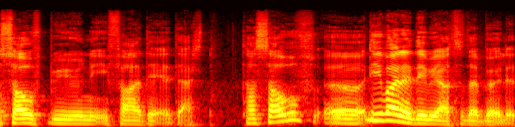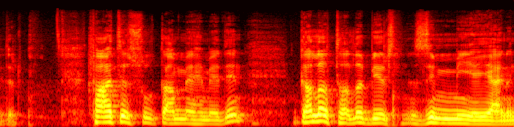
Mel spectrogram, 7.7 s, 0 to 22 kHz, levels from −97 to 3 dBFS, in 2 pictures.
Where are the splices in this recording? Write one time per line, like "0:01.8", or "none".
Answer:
0:02.7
